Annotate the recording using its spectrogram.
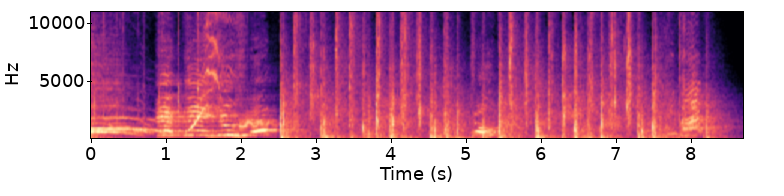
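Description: A group of young people cheering and whooping with long 'woo' calls. From about two and a half seconds in comes a fast rhythm of foot stomps and hand claps in the style of step dancing.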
